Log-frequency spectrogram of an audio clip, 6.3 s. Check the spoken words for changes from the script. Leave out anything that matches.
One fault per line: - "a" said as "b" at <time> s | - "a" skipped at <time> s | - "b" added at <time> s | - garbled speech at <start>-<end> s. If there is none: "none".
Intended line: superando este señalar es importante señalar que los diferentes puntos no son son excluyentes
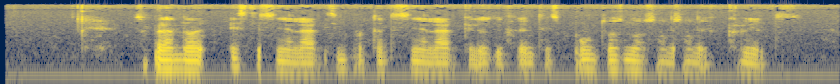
none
